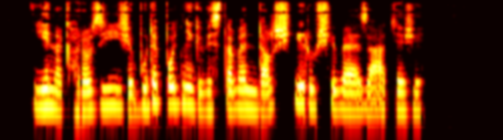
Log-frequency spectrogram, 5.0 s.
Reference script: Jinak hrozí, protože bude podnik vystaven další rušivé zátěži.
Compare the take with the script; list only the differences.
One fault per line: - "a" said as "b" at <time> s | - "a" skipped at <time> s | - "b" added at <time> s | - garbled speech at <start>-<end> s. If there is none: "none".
- "protože" said as "že" at 1.2 s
